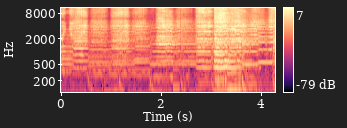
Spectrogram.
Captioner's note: hyperventilating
